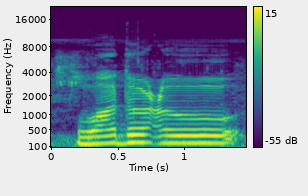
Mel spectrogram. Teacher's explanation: وادعوا دال کو مشدد کر کے پڑھیں، عین کو حلق سے نکالیں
